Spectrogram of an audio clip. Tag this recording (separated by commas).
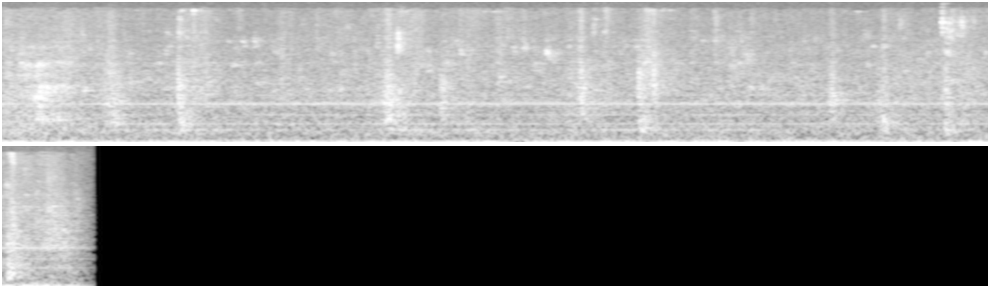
footsteps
